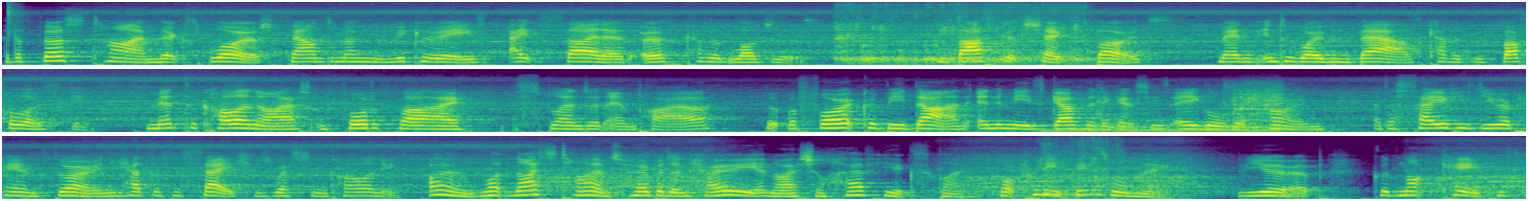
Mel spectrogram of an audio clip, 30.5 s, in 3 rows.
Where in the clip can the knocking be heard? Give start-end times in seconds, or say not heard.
not heard.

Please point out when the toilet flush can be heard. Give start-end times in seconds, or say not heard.
5.5-7.3, 17.1-18.7, 27.2-27.8.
